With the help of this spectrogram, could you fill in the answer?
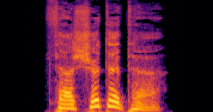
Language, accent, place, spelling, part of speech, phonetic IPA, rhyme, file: German, Germany, Berlin, verschütteter, adjective, [fɛɐ̯ˈʃʏtətɐ], -ʏtətɐ, De-verschütteter.ogg
- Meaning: inflection of verschüttet: 1. strong/mixed nominative masculine singular 2. strong genitive/dative feminine singular 3. strong genitive plural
